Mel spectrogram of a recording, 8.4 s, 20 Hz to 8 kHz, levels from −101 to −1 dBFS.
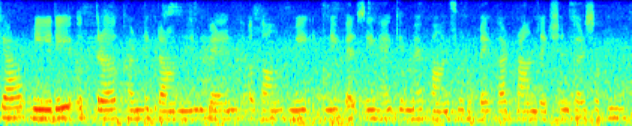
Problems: constant background noise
